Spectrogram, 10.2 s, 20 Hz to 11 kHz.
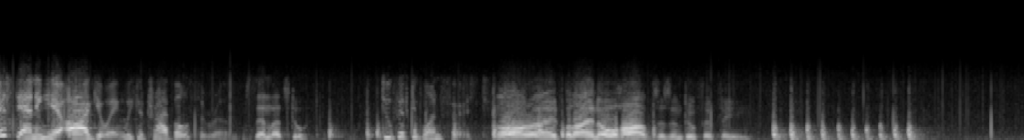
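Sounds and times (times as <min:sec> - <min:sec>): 
speech: 0:00.1 - 0:03.2, 0:03.8 - 0:07.9
knocking on a hotel room door: 0:03.3 - 0:06.7, 0:07.7 - 0:09.3.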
